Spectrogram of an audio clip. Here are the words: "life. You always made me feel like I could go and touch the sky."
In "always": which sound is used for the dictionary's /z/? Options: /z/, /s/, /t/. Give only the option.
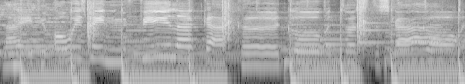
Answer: /z/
